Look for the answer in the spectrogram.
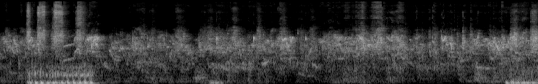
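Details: Budgerigar chicks keep up a shrill, grating chorus of chirps, with low rumbling knocks at the start and end.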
